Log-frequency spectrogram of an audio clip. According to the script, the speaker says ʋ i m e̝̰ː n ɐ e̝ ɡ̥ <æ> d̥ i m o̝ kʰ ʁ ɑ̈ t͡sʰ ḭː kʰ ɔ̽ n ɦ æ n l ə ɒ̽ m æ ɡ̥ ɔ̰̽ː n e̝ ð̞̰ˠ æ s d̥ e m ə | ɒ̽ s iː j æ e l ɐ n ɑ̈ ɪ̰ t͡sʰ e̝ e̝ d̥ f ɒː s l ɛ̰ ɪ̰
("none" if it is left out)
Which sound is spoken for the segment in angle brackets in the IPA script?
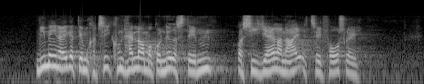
æ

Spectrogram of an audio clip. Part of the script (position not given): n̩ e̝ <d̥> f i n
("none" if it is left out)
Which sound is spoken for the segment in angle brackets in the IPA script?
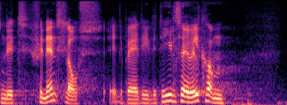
d̥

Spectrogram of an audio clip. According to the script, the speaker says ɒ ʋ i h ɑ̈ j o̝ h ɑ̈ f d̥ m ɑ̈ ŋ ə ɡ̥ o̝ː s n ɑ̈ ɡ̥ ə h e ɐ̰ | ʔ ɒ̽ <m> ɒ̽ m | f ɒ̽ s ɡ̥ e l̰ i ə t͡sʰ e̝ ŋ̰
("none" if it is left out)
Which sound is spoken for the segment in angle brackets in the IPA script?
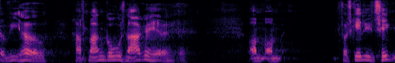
m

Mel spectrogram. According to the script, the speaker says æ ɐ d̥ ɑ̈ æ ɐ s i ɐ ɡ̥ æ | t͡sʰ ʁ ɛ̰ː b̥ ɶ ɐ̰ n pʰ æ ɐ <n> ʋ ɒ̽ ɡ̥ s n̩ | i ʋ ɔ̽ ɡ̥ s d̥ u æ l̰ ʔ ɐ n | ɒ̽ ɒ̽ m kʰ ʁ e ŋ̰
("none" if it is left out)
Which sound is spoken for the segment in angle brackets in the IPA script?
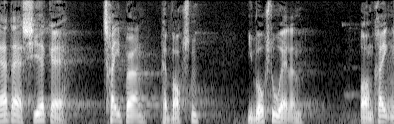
none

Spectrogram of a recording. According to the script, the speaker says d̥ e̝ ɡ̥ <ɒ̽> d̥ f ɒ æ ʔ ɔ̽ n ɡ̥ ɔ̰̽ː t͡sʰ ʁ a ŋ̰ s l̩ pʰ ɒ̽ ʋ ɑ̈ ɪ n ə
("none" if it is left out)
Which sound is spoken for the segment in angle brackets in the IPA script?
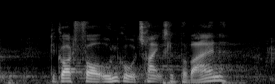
ɒ̽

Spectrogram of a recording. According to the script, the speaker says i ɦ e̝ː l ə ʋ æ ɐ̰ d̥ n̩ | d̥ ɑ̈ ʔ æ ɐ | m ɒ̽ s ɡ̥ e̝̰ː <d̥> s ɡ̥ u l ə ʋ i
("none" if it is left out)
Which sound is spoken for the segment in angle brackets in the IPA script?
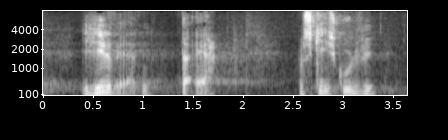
none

